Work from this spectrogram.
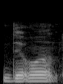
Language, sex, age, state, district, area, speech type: Kashmiri, male, 30-45, Jammu and Kashmir, Bandipora, rural, spontaneous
